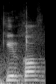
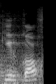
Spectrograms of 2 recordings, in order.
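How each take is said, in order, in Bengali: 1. এটা Kirkof-এর মতো শোনাচ্ছে, k ধ্বনি সহ। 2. এটা Kirkof-এর মতো শোনাচ্ছে, k ধ্বনি সহ।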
